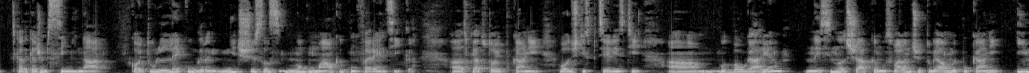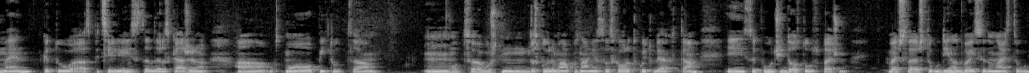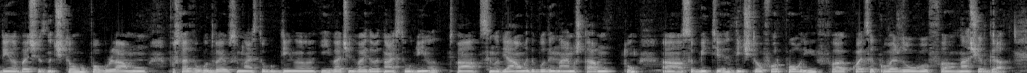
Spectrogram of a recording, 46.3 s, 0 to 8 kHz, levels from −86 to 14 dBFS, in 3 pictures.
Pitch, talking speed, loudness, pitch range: 130 Hz, 110 wpm, -19 LUFS, 115-145 Hz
